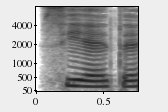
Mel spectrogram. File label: "Siete", Italian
